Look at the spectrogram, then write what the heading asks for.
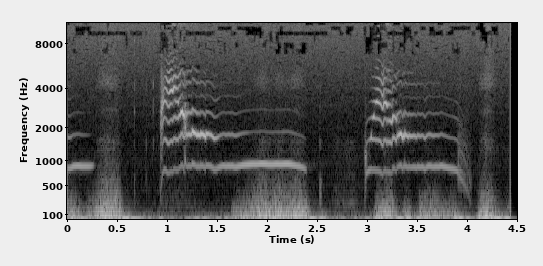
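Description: A Maine Coon cat calls with a short opening note, then two long meows that hold a steady pitch before dropping away at the end. Low thumping and rumbling noise sits beneath the calls.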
